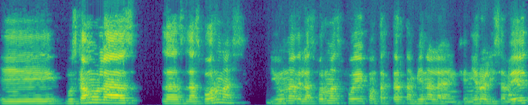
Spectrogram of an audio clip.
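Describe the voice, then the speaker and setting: A man with a normal speaking voice, fairly high in pitch, fairly even in intonation and fairly slow in pace. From Oaxaca, Mexico. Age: 20s. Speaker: mountain runner. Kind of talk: interview.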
